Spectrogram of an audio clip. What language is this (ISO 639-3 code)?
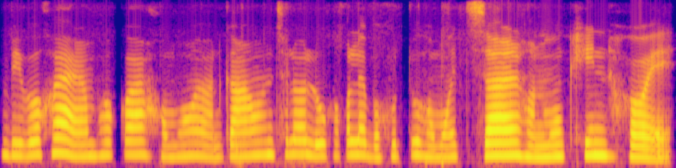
asm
